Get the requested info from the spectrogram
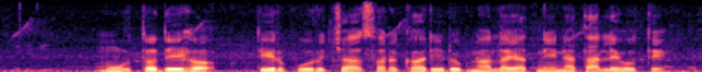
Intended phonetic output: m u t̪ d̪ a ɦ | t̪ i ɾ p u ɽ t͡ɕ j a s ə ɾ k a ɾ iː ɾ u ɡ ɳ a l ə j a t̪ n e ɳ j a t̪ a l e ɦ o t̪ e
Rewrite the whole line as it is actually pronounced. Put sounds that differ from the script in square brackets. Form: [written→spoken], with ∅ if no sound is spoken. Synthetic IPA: m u t̪ d̪ [a→e] ɦ | t̪ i ɾ p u [ɽ→ɾ] t͡ɕ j a s ə ɾ k a ɾ iː ɾ u ɡ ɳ a l ə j a t̪ n e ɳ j a t̪ a l e ɦ o t̪ e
